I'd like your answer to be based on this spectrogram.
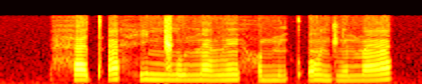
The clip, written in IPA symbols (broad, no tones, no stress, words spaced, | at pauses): hætʼæ̃ hiŋ͡ǁunæ̃ ðẽhɒmʲõ kʼõd͡ʒẽmæ̃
